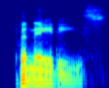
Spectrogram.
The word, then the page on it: penates: American English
